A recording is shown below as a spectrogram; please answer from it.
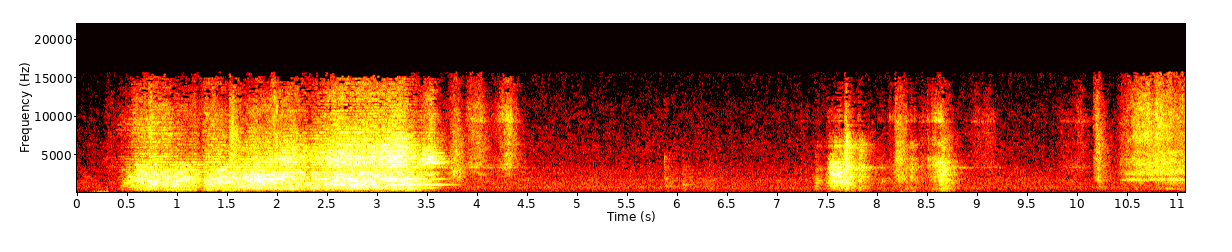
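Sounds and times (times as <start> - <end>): steel pipe scraping on concrete: 0.3 - 4.5, 7.4 - 9.1, 10.0 - 11.0.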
